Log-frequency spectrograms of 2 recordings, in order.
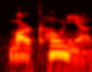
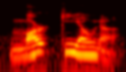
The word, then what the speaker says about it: Mariona: Um, Maroneia. That's her name. Marone. Wait, no. Hold on. I mispronounced it. Mispronounced it. Mariona. Mariona. Okay. Not Maronia. Mariona.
